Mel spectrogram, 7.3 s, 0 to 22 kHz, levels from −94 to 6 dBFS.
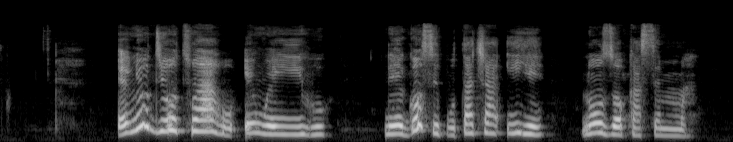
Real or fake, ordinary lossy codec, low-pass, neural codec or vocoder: fake; none; 10.8 kHz; vocoder, 44.1 kHz, 128 mel bands, Pupu-Vocoder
